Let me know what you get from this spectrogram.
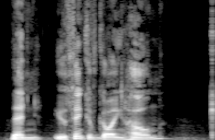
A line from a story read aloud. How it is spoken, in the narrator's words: Kenyon asked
